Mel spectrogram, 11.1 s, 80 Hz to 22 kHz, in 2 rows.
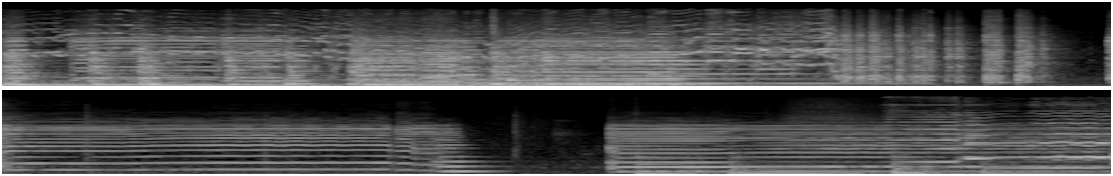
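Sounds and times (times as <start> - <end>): double bass: 0.0 - 4.0, 8.6 - 11.0
string quintet playing: 0.0 - 11.0.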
